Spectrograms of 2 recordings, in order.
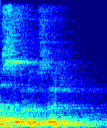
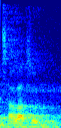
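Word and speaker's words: ثلث: Wa sulusun, bacanya bukan salasun, sulusun, sepertiga. Kalau salasun 3, kalau sulusun sepertiga.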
